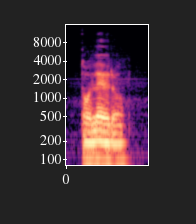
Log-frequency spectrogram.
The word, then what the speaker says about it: tolero: But it's important in the present tense to have the accent on the penultimate syllable, tolero.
